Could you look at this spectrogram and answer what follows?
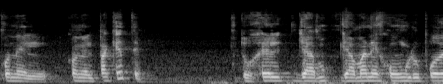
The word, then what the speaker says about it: Tuchel: se pronuncia Tuchel, no sé exactamente, Marcelo es el que me atreve con, ese tipo de cosas. No, Marlon Reimers, Tomás Tuchel. Ah, perdón, Tuchel.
